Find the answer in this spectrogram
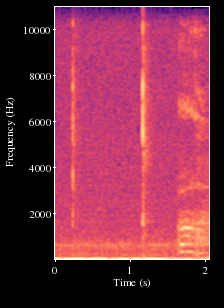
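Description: Two computer mouse clicks, then a short electronic beep near the end as an SAP error message comes up.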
